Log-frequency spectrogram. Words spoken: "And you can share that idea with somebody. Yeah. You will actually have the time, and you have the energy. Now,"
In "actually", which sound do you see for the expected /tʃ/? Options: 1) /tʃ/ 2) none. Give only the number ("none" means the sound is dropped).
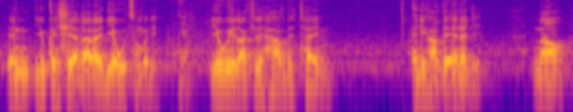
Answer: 2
